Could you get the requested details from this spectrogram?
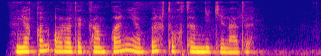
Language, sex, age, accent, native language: Uzbek, female, 18-24, Buxoro, Uzbek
